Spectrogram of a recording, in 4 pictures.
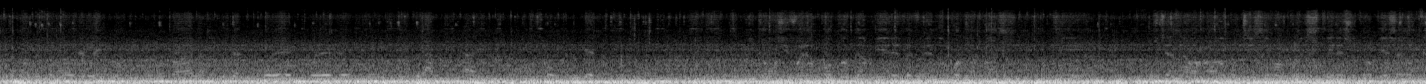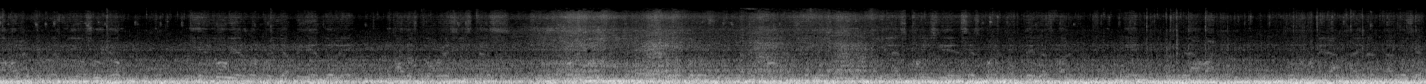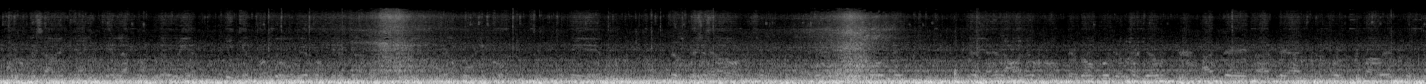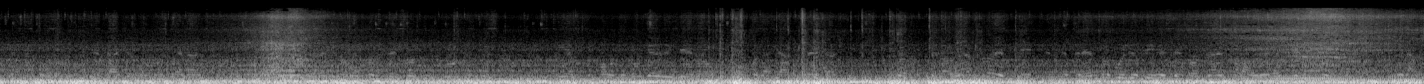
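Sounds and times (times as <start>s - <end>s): car engine and tyre rumble: 0.0s - 57.0s
bus passing: 18.9s - 25.4s, 30.3s - 39.1s, 44.1s - 48.5s, 53.4s - 57.0s.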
